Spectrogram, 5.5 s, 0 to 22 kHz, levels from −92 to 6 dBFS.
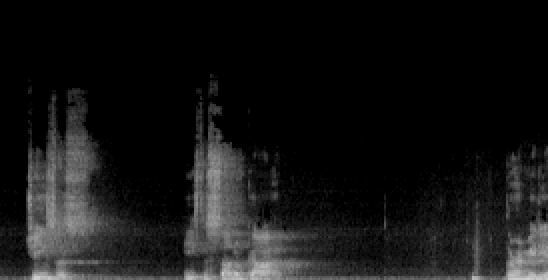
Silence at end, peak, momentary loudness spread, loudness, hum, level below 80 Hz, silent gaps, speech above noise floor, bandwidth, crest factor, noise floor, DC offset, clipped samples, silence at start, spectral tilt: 0 s; -8 dBFS; 14 LU; -25 LUFS; none; -64 dBFS; none; 35 dB; 12 kHz; 18 dB; -57 dBFS; under 0.1%; under 0.1%; 0.3 s; -5.5 dB/octave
